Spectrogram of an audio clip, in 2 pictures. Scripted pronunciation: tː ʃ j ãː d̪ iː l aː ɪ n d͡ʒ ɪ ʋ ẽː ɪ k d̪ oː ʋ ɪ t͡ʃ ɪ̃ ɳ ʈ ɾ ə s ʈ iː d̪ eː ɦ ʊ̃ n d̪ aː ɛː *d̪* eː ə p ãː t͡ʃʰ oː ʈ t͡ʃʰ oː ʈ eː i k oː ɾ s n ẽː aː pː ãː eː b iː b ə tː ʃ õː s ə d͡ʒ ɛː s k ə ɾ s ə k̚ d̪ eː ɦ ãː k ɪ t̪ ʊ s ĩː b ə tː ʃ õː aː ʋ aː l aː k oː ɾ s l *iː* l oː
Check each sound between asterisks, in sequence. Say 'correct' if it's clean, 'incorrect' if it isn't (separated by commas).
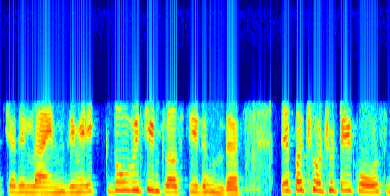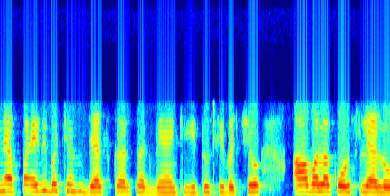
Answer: incorrect, incorrect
